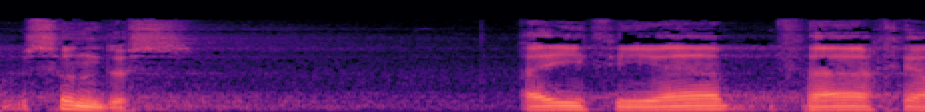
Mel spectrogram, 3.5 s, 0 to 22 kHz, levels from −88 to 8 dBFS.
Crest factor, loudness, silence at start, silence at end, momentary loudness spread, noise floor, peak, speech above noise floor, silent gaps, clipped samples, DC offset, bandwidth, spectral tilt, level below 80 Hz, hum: 18 dB; -20 LUFS; 0 s; 0 s; 11 LU; -51 dBFS; -4 dBFS; 31 dB; none; under 0.1%; under 0.1%; 11 kHz; -5 dB/octave; -56 dBFS; none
